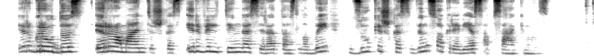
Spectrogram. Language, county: Lithuanian, Kaunas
